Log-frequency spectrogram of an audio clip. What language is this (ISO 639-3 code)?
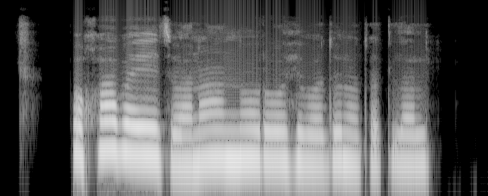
pus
